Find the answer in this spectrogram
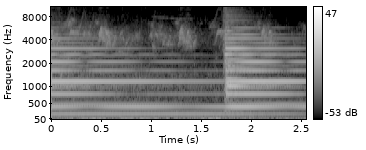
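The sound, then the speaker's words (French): Church bell ringing at night: sustained, shimmering metallic tones hum throughout, then one fresh strike sounds partway through and rings out in a long, slowly fading decay. “à ma surprise, j'entendais les cloches la nuit.”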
